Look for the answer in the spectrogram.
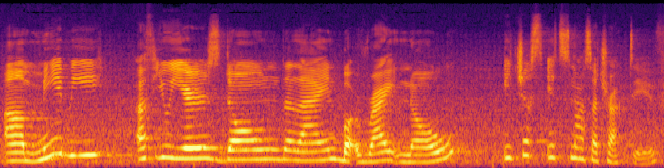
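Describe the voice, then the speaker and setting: A hoarse 21-year-old woman student speaking frankly and bluntly on a live panel. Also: fairly high pitch, expressive, takes it slowly. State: hoarse, a bit sick. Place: event hall, live audience. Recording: hall reverb with faint noise.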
